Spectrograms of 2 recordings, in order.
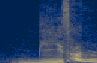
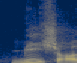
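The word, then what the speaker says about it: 密山: 책의 뭐라고 적혀 있어요 미산 적혀 있죠 그래서 가슴 중국어 3만 되어 쳐봤더니 때 또 발음이 미사는 아니래 넣음 저에게 기회가 된다 미샤 1 뭐 그런식으로 난다 그러는데 그렇다고 여 다가 미샤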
